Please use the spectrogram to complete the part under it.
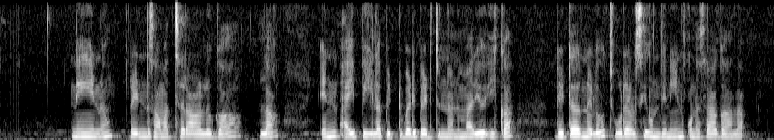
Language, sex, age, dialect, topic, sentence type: Telugu, female, 18-24, Telangana, banking, question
